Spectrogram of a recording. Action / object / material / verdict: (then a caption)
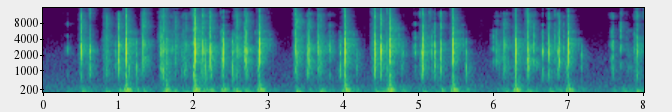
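tap / mechanical keyboard, plastic keycaps on aluminum plate / plastic / none. Fingertips of both hands type on a HyperX Alloy Origins Core tenkeyless mechanical keyboard with HX Red switches and PBT plastic keycaps on an aluminum plate in a hollow case. Bursts of quick, bright, dry clacks arrive in uneven runs with brief pauses, centred around 2.3 kHz with a light low thump beneath. Each keystroke dies away almost instantly.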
